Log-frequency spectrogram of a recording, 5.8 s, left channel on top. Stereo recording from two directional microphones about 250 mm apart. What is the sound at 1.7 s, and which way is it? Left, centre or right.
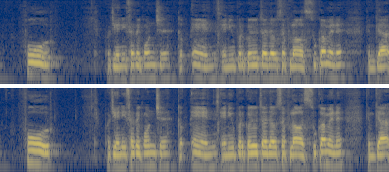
Speech, right.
